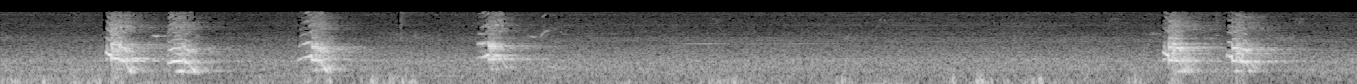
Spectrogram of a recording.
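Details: Wanting Bauer's bone yet afraid to take it, dog Harlee lets out a run of sharp barks: a close pair, two single barks a second apart, a pause, then another quick pair.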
